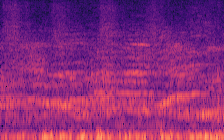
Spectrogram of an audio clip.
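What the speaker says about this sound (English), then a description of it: "supporters cheering their teams on" Football fans and supporters at a Botswana vs Zimbabwe match in a stadium in the capital city cheer and roar in a steady, dense crowd wash, with distant shouting mixed through it.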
